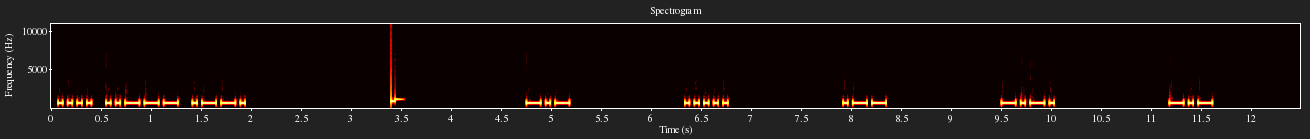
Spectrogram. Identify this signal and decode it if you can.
Morse code, heard as a keyed tone, about 25 wpm, spaced as for 9 wpm, 700 Hz. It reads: H2P K5WCK
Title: USA Call Signs - 8x Character Spacing - 25wpm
